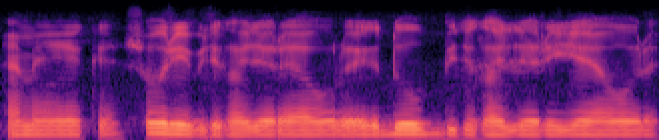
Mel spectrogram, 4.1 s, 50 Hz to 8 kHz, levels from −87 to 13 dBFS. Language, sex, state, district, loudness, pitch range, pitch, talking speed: Hindi, male, Rajasthan, Bikaner, -17 LUFS, 90-95 Hz, 95 Hz, 245 wpm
